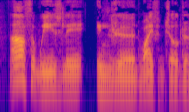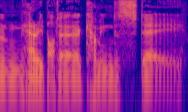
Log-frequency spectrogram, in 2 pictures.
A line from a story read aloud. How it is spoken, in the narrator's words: recited Phineas in a bored voice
